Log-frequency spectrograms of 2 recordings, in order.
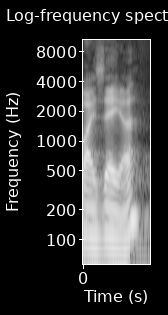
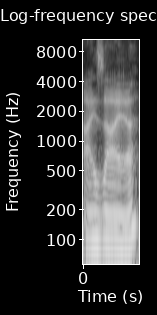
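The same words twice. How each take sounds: First: It is said in an American accent. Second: It is said in an English accent.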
